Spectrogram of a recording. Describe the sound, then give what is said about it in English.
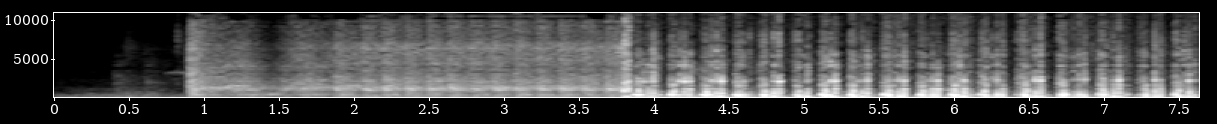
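A car engine cranks and catches with a loud burst, runs with a steady roar for a few seconds, then settles into a rough, rhythmic, pulsing rumble. No one speaks. “That Corvette probably wishes it sounded that good.”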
